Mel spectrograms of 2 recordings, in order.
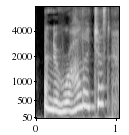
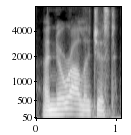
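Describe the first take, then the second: First: High, rising shocked question; alarmed echo. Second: Said in the usual way. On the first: A narrator's reading. Joe echoing Nathan's word, shocked and rising. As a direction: throw the word back in fear.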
